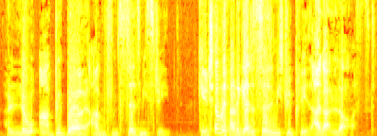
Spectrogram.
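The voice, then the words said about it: Big Bird character voice. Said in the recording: “I didn't know he talked like that... to change your accent”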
